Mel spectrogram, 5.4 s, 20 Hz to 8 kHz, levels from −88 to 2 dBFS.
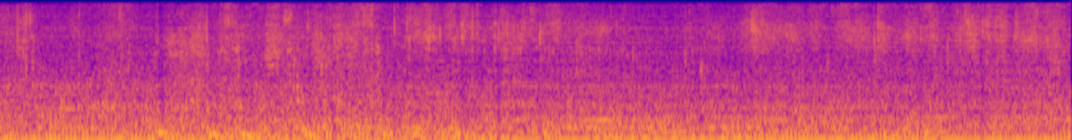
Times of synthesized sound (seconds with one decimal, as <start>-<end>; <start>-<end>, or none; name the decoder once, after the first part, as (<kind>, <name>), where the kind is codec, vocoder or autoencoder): none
